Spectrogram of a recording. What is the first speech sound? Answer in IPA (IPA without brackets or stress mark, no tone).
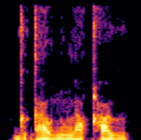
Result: ɡ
